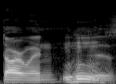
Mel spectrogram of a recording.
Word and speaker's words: DARWN: got Dalton little Devin Wilson from the band Darwin how it's pronounced you go in I have I have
